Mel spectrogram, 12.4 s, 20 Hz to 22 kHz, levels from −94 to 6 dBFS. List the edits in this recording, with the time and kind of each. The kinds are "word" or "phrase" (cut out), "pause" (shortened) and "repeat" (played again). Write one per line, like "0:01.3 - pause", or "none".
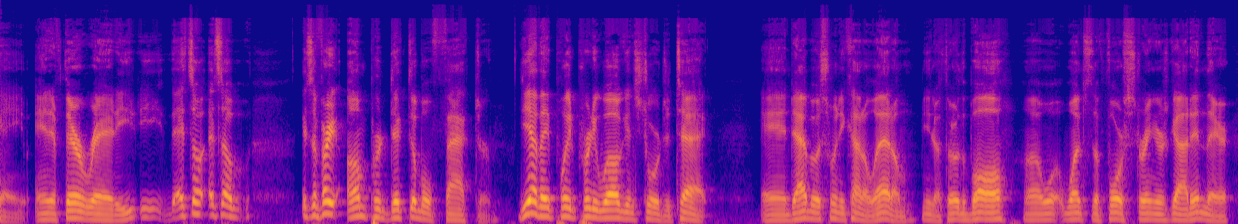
none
